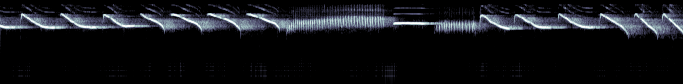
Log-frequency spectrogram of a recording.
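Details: Belgian canary song for getting other canaries to sing: repeated falling whistled sweeps, a buzzy roll and a steady tone, then more descending sweeps.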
